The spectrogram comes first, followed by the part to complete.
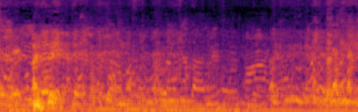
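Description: Low background chatter: several voices, adults and children, talking at once with no single clear speaker.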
